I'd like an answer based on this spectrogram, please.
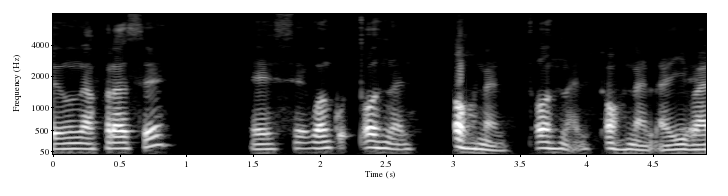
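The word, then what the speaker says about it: t'osnal: Es prácticamente como hacer contraer la lengua con los dientes para que tenga ese sonido que, por ejemplo, es asimilemos un sonido de un chasqueo de los dedos.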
